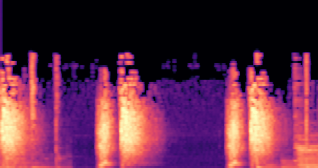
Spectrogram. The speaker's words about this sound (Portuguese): Prepara o lombo que lá vem chicote.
